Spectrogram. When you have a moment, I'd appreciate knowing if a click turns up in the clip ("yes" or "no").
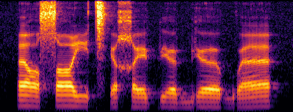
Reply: no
